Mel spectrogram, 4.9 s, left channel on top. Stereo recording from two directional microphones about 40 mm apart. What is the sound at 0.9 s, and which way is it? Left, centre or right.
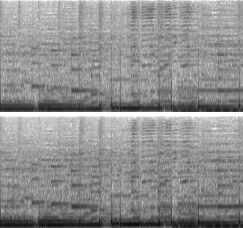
Music, left.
